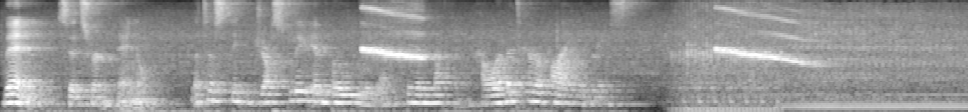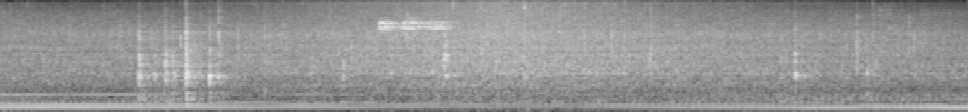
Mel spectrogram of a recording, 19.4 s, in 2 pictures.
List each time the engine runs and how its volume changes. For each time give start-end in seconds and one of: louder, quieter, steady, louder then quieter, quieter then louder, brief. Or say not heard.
6.7-19.3 quieter.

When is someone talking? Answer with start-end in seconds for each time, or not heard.
0.0-6.2.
